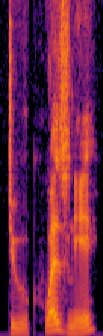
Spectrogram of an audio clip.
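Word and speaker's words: Duquesne: were the bid Steelers do qune um which I'm being told is actually pronounced Kane I guess it's French uh University of Alabama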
